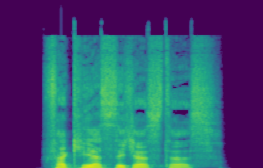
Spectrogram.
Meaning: strong/mixed nominative/accusative neuter singular superlative degree of verkehrssicher
- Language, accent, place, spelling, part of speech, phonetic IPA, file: German, Germany, Berlin, verkehrssicherstes, adjective, [fɛɐ̯ˈkeːɐ̯sˌzɪçɐstəs], De-verkehrssicherstes.ogg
